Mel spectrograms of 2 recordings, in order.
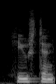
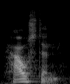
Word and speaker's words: Houston: we all know well Houston Texas sometimes Houston Texas but there are small towns with this name in New York and Georgia except there they're pronounced Houston there are two cities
